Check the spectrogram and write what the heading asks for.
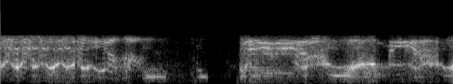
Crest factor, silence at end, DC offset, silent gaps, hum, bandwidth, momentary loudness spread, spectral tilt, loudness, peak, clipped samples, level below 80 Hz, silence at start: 20 dB; 0 s; under 0.1%; none; none; 4.1 kHz; 16 LU; -6 dB/octave; -20 LUFS; -2 dBFS; under 0.1%; -68 dBFS; 0 s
